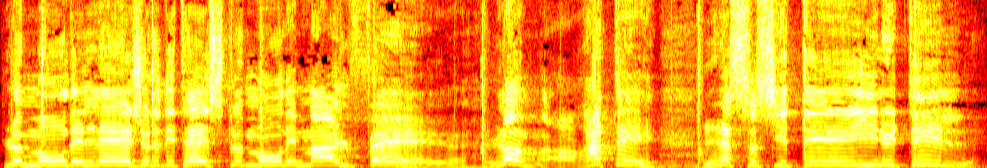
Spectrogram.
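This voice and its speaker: Casting: un homme jouant un râleur sombre, voix haute et geignarde, répétitive, conteur. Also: male voice, very high voice, lively intonation, slow pace, bright, forceful tone, voice pushed up, heavily acted. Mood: grumbling. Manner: whiny repetitive grumbling. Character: grumpy gloomy man, always complaining.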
